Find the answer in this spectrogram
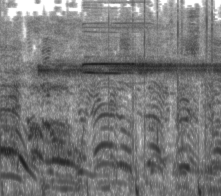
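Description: Voices and background music, with a steady high tone that comes in about half a second in and holds for about two seconds.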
